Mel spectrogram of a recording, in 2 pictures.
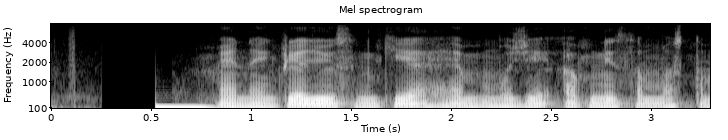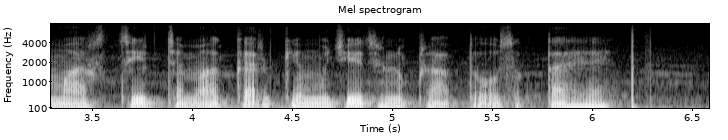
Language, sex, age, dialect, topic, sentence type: Hindi, male, 18-24, Garhwali, banking, question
